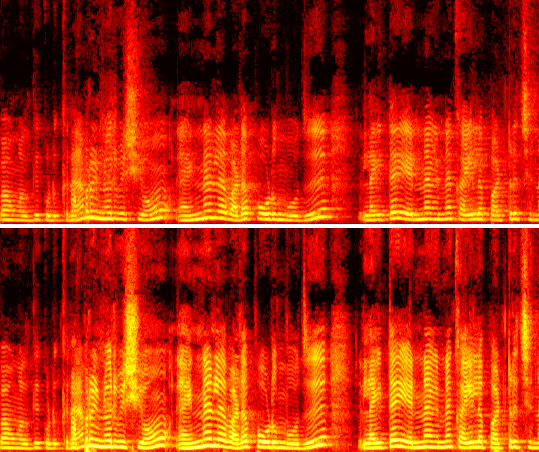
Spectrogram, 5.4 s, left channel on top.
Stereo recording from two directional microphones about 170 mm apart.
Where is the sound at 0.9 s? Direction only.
50° right (ahead or behind).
